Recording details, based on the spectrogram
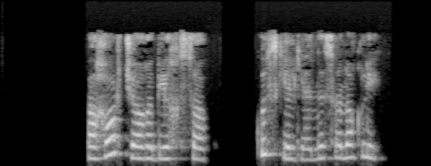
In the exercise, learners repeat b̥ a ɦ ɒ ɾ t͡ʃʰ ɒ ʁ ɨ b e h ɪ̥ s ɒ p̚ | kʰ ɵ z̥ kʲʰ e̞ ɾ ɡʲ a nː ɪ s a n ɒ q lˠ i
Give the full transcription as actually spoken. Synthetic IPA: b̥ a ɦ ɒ ɾ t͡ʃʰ ɒ ʁ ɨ b e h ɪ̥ s ɒ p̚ | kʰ ɵ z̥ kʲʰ e̞ l ɡʲ a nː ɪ s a n ɒ q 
